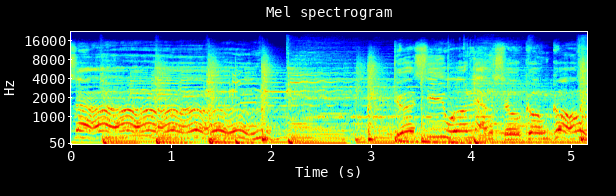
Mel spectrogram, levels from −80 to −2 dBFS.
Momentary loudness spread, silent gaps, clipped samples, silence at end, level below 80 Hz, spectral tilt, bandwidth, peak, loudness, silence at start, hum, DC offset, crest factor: 4 LU; none; under 0.1%; 0 s; -20 dBFS; -5 dB/octave; 18 kHz; 0 dBFS; -11 LUFS; 0 s; none; under 0.1%; 10 dB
